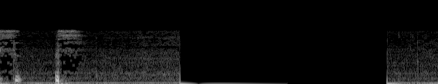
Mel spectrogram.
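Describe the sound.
Throat clearing and coughing from a tickle in the throat: two short, sharp bursts over faint background noise, followed by a long stretch of silence.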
